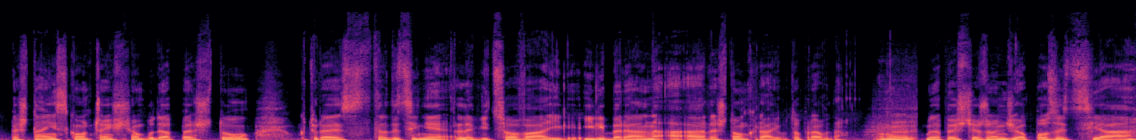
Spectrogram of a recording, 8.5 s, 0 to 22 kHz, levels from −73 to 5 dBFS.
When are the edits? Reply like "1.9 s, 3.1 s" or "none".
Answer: 4.4 s, 6.9 s

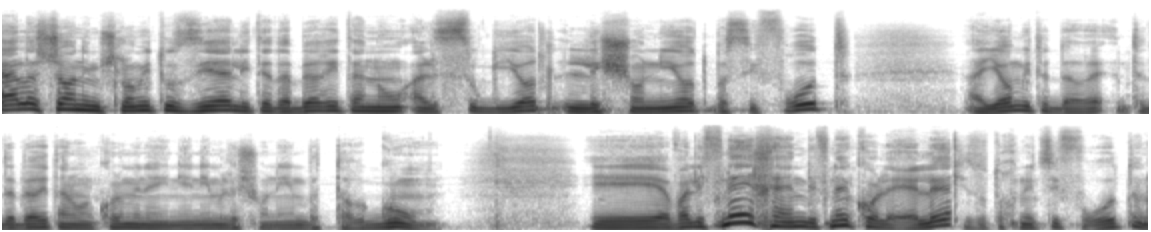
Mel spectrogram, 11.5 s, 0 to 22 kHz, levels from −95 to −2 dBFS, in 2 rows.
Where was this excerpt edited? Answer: 10.4 s

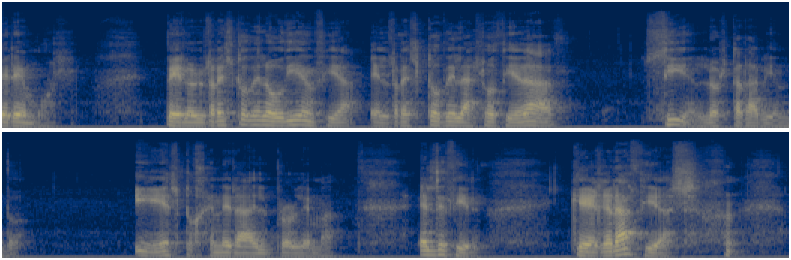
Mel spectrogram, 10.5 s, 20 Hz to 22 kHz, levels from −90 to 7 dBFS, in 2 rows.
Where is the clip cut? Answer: none

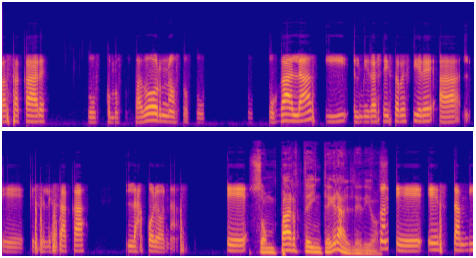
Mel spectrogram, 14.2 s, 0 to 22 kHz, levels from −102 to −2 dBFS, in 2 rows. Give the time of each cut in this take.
10.8 s, 12.9 s

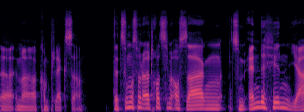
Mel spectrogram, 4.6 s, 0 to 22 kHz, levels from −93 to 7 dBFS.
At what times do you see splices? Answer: 3.4 s

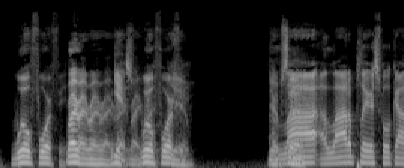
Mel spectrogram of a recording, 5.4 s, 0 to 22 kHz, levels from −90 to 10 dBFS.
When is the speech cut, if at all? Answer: 1.0 s, 3.5 s

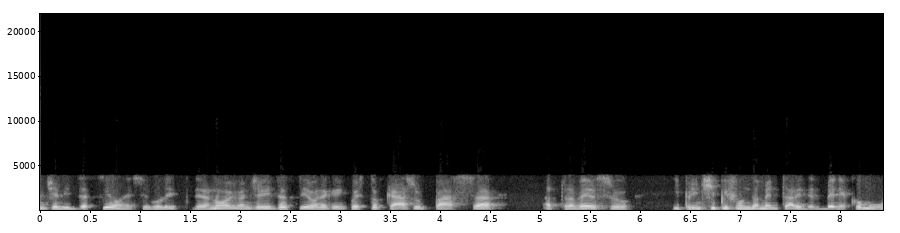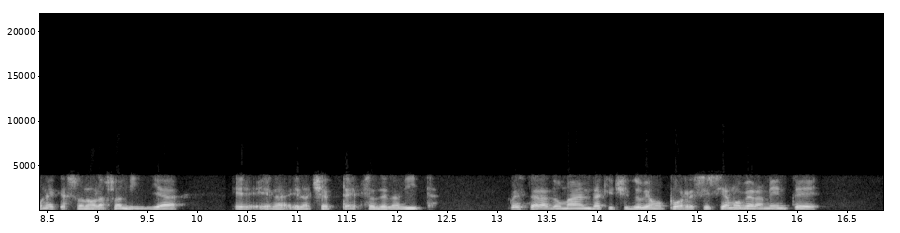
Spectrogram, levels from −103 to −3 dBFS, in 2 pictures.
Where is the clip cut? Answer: 13.1 s

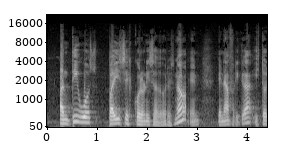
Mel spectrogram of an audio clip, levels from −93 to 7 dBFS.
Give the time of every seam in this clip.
2.8 s

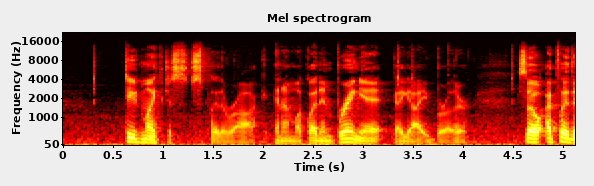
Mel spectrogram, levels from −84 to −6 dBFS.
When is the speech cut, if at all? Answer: 1.0 s, 3.3 s

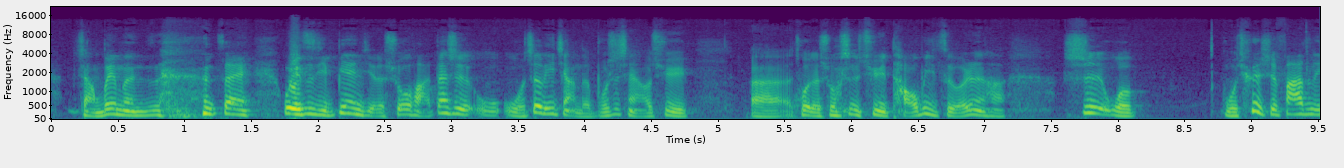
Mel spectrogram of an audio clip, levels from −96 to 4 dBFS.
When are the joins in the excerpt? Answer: 5.6 s

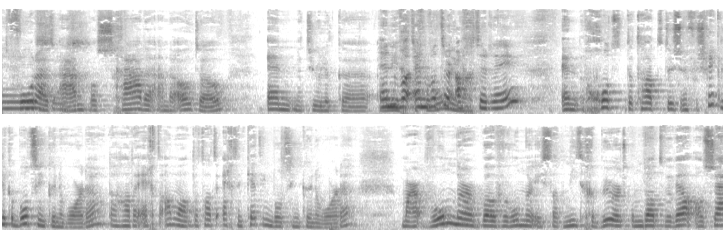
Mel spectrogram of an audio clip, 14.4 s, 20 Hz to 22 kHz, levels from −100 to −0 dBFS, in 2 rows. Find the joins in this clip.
none

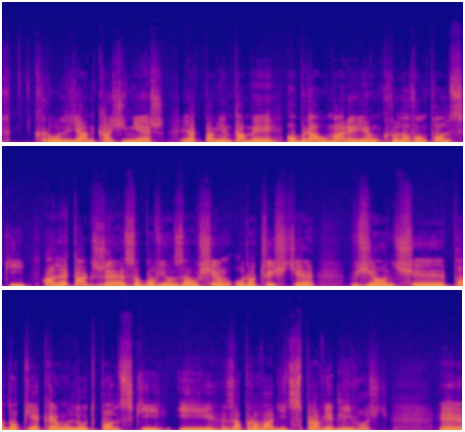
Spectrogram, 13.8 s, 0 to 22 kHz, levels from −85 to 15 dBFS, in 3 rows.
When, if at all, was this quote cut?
none

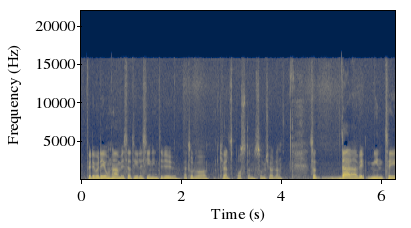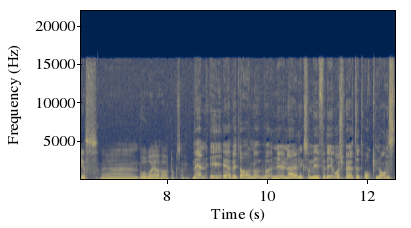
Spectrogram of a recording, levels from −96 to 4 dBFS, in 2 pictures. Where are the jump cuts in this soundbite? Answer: 2.0 s, 5.6 s, 8.5 s

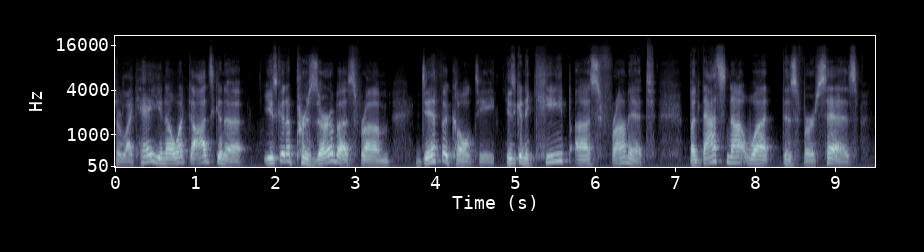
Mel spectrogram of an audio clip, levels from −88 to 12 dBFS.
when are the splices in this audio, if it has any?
4.7 s

